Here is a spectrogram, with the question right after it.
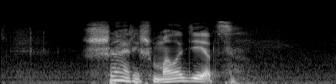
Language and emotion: Russian, positive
